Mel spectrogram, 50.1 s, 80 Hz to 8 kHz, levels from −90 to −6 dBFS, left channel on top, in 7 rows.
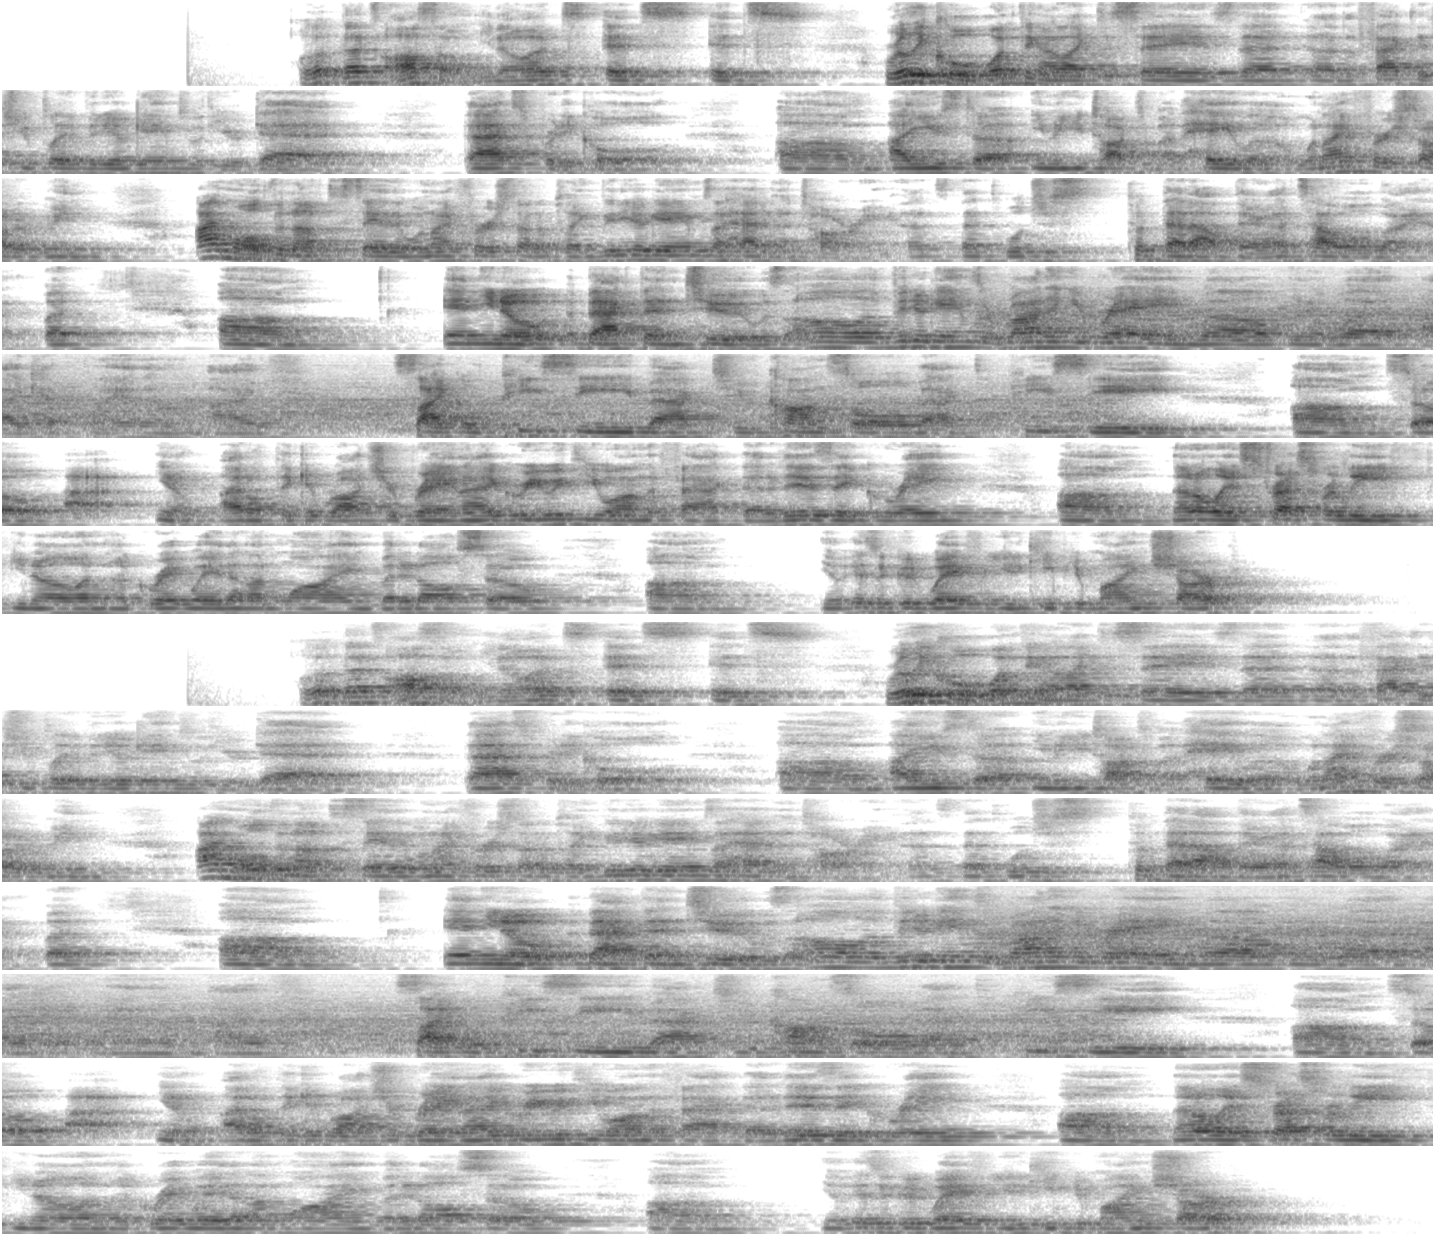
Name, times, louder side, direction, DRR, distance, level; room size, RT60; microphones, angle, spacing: voice 1, 1.5-4.0 4.4-8.8 9.5-10.5 11.0-23.0 23.7-30.1 30.6-34.5 35.1-40.5 40.8-45.6 46.2-46.5 47.0-49.1, left 3 dB, 40° left, 4 dB, 0.3 m, -37 dB
sound 1, 26.3-34.2, equal, 45° right, 1.4 m, -45 dB
2.8 x 2.0 x 3.3 m, 0.99 s
head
